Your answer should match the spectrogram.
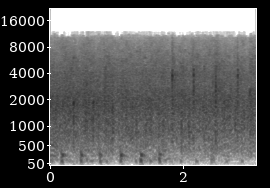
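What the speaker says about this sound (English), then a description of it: "Round of applause for Steph Curry" Audience applause for Steph Curry at a Warriors Jr NBA parent forum, a steady patter of clapping from a modest crowd, moderately loud and continuous throughout.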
